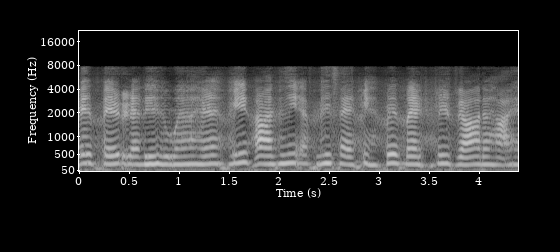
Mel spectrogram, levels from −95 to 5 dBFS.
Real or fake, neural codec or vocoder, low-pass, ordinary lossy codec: fake; codec, 16 kHz, 0.5 kbps, FreqCodec, larger model; none; none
